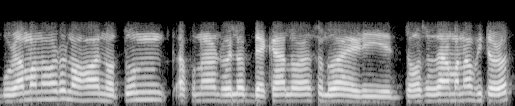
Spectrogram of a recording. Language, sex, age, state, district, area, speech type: Assamese, male, 18-30, Assam, Nagaon, rural, conversation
